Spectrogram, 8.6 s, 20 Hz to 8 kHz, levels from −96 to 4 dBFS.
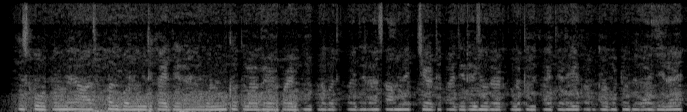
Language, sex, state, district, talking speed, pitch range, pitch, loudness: Hindi, female, Maharashtra, Dhule, 260 wpm, 225-230 Hz, 230 Hz, -41 LUFS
